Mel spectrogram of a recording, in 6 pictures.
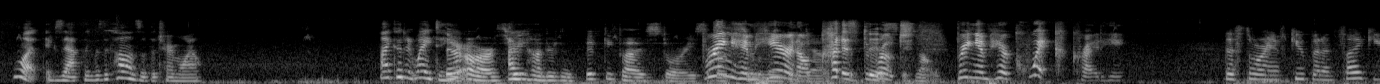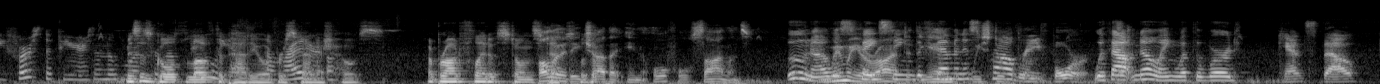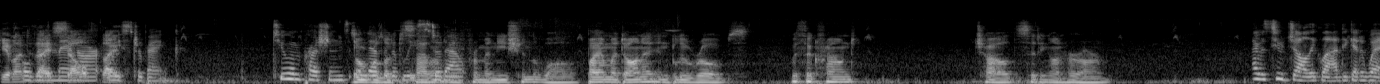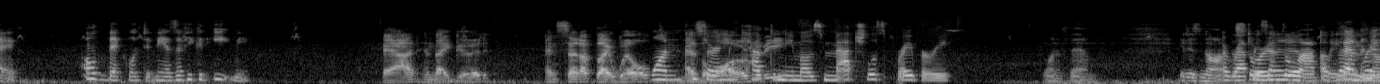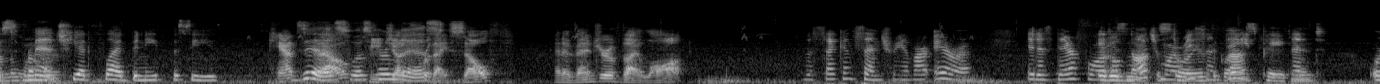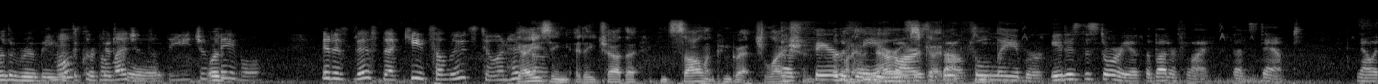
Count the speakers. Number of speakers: nine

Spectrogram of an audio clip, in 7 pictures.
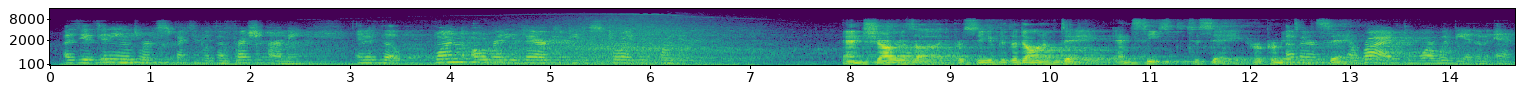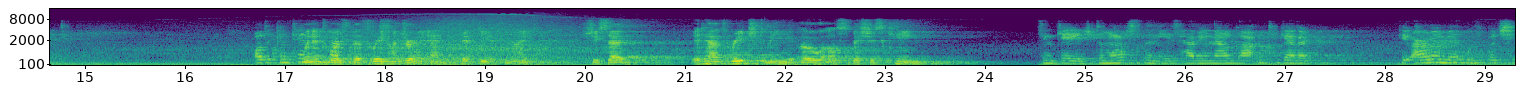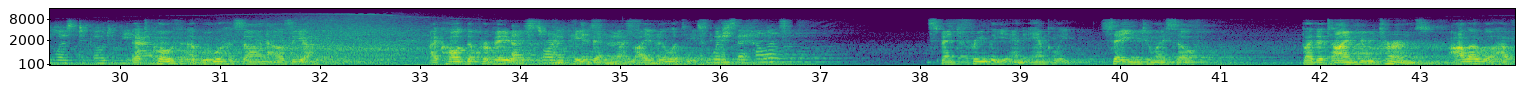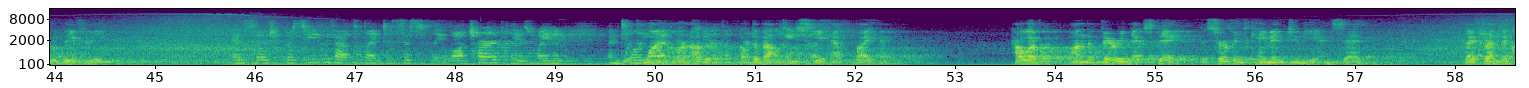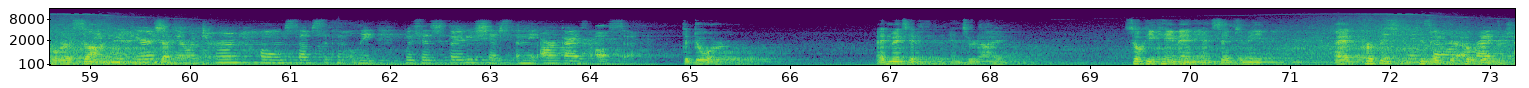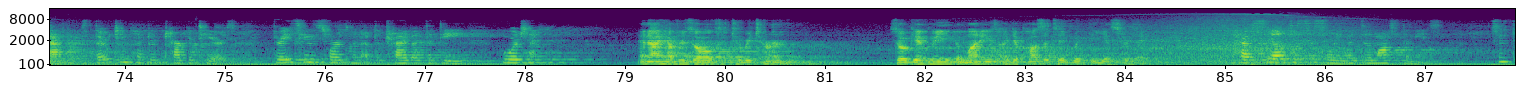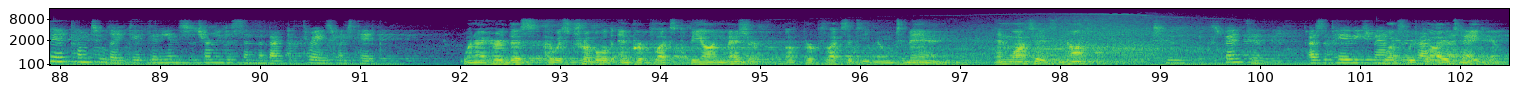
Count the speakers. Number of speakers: two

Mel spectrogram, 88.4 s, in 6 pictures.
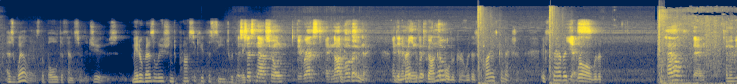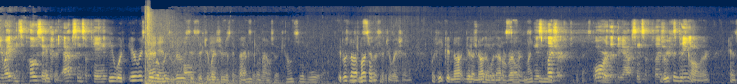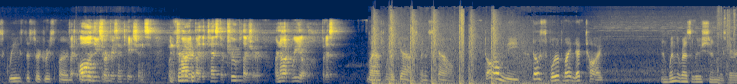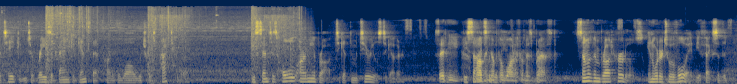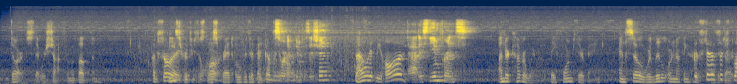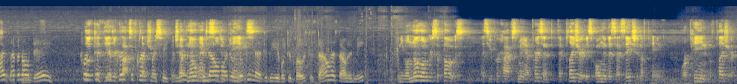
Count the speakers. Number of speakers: three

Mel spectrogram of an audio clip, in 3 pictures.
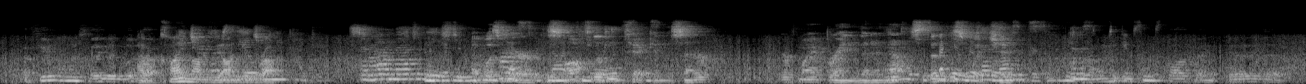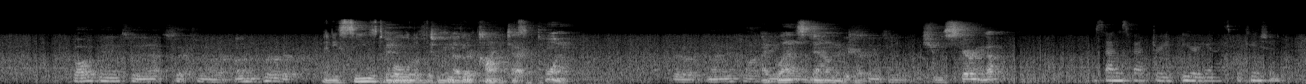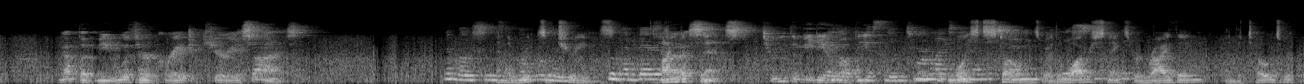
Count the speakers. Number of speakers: six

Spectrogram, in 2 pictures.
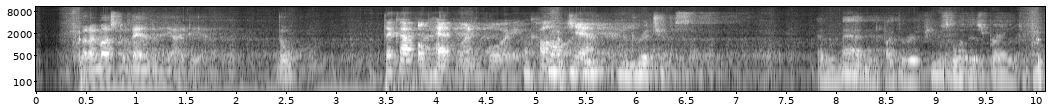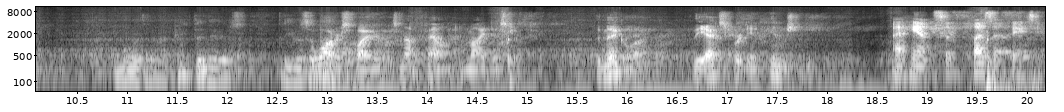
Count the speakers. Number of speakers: four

